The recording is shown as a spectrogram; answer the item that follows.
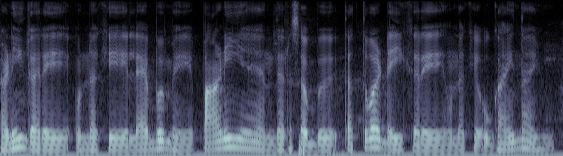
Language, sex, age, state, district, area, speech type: Sindhi, male, 18-30, Gujarat, Surat, urban, spontaneous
